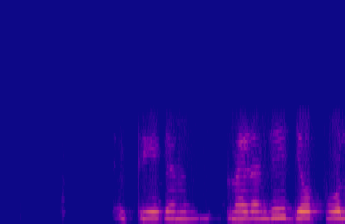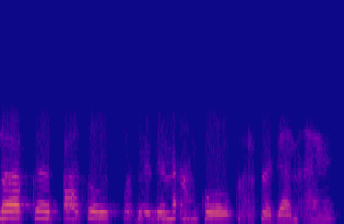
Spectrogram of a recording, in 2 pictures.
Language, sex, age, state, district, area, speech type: Hindi, female, 45-60, Uttar Pradesh, Varanasi, rural, conversation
